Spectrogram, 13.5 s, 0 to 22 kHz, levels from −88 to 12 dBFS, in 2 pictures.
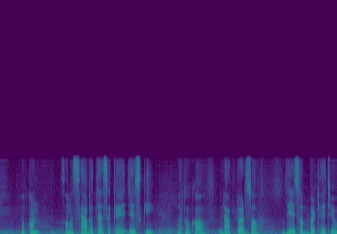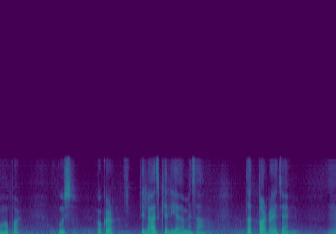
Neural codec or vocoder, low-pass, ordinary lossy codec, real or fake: codec, 16 kHz, about 1 kbps, DyCAST, with the encoder's durations; 7.2 kHz; none; fake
